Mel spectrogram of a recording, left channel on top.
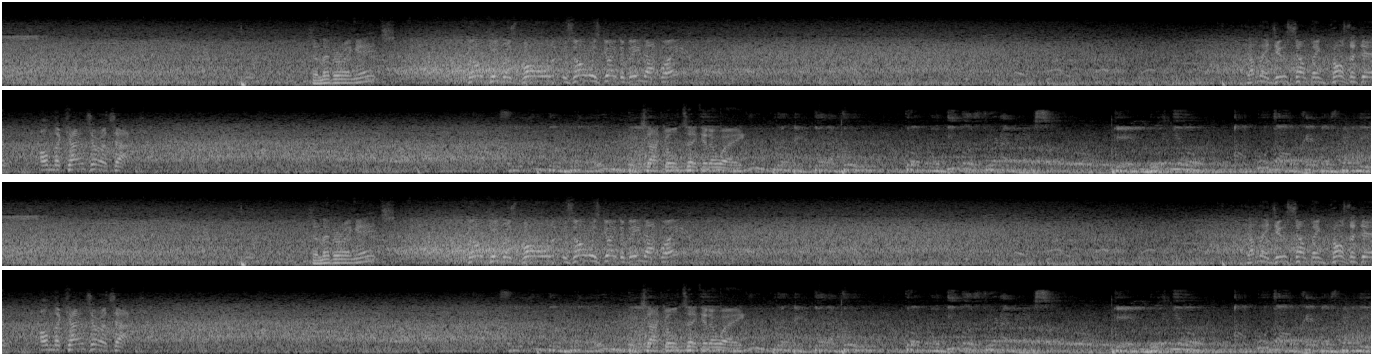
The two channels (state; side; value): identical; both; correlation 1.00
